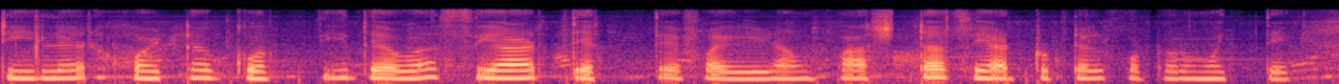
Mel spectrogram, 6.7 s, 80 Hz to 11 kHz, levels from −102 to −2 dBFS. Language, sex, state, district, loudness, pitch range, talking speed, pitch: Bengali, female, Assam, Hailakandi, -19 LUFS, 235-265 Hz, 115 wpm, 250 Hz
